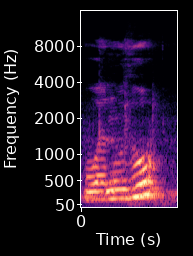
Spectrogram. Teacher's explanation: نسكن الراء ولا عمل للكسرة وقبل الراء الذال مضمومة، فالحكم الظاهر هنا هو التخفيف، فهذا هو القول الأول وهو · Term: تفخيم الراء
